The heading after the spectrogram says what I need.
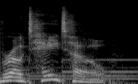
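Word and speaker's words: Brotato: Is pronounced bro-tato.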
